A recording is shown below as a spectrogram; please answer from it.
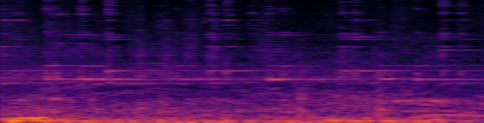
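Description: Bell on a café's entrance door jingling as the door is pushed open, several ringing tones that sound together and die away over about two seconds, with a low thump of the door at the start.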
